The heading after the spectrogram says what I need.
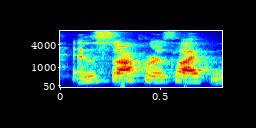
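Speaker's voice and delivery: usual speaking voice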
